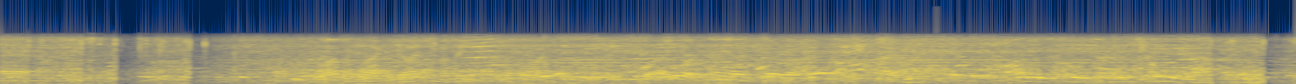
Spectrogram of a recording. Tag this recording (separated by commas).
Speech, Vehicle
